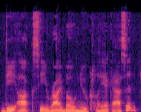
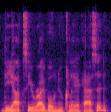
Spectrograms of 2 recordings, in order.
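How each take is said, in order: First: It is said slowly. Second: It is said at normal speed.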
